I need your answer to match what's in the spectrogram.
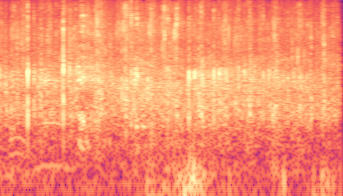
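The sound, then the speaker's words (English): An audience applauds in a steady wash of clapping, with a few sharper individual claps standing out above the dense, even patter. “That's okay to clap.”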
